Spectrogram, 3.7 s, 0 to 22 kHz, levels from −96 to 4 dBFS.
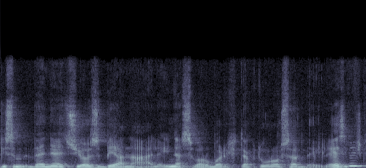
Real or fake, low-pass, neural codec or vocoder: real; 14.4 kHz; none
